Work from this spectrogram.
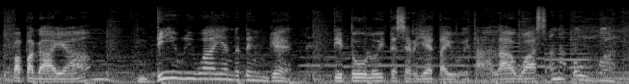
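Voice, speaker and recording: A woman's voice: low voice, sing-song, moderate pace, over music. A woman reading scripted announcements and credits as the announcer of a radio drama, in a dramatic style.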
